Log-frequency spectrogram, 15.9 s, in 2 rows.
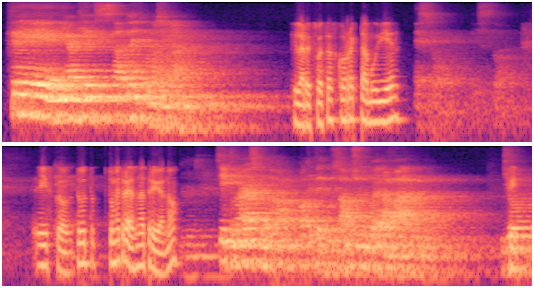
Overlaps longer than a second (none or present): none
